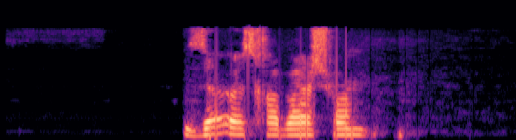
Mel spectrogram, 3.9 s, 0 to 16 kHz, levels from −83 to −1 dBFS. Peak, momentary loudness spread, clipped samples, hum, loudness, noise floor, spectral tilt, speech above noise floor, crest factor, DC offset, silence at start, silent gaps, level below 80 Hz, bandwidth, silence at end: 0 dBFS; 15 LU; under 0.1%; none; -14 LUFS; -73 dBFS; -4 dB/octave; 59 dB; 18 dB; under 0.1%; 1.4 s; none; -48 dBFS; 8 kHz; 0.85 s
